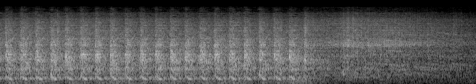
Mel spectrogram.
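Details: Kubota diesel engine, cranking on starter with 20 psi oil pressure: steady cranking near three compressions a second, no firing, winding down; little fuel reaching, much air still in the fuel system, bleeding lines and refilling filter planned.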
